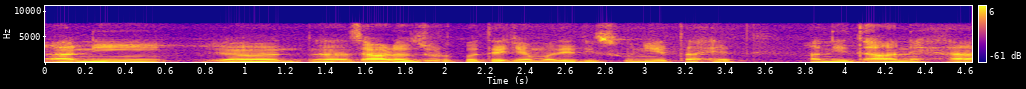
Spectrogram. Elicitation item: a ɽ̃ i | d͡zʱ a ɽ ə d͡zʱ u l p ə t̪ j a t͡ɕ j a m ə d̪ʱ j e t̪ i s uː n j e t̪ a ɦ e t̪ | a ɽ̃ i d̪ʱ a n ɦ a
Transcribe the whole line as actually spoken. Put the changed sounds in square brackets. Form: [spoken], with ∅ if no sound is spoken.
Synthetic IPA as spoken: a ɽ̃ i | d͡zʱ a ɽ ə d͡zʱ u [ɽ] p ə t̪ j a t͡ɕ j a m ə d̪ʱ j e [d̪] i s uː n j e t̪ a ɦ e t̪ | a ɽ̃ i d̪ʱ a n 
